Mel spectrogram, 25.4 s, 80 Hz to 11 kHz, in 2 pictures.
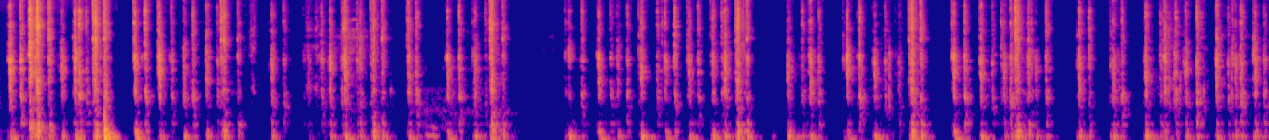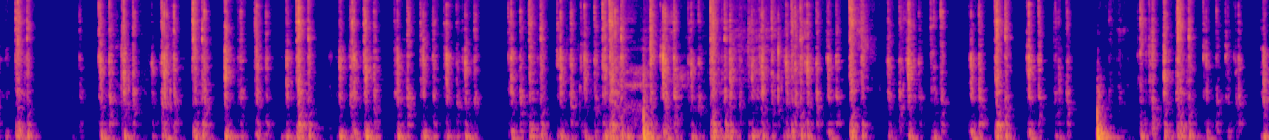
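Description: Steady typing on a computer keyboard goes on for about 25 seconds, close and crisp, with short pauses between bursts of keystrokes and no talking.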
